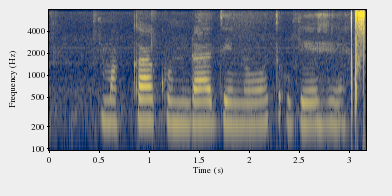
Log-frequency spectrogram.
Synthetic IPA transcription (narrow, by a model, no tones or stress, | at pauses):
məkːaːkʊɳɖad̪inoːt̪ʊɡeːɦɛ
